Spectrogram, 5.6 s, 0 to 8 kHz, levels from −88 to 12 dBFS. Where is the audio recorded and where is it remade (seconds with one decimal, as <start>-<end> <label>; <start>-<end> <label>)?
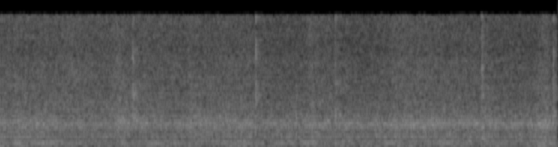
0.0-2.1 remade; 2.1-3.0 recorded; 3.0-5.6 remade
